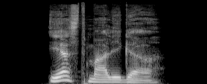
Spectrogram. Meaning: inflection of erstmalig: 1. strong/mixed nominative masculine singular 2. strong genitive/dative feminine singular 3. strong genitive plural
- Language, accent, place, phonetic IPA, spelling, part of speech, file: German, Germany, Berlin, [ˈeːɐ̯stmaːlɪɡɐ], erstmaliger, adjective, De-erstmaliger.ogg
